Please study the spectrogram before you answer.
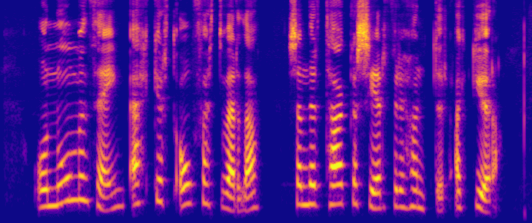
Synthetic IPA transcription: ɔɣnuːmʏnθejmɛhcɛr̥t̪oːwfɛr̥t̪vɛɾða | sɛmðɛɾ̥t̪ʰaːkasjɛɾ̥fɪɾɪɾɦœnt̪ʏɾa̰ðcœːɾa̰

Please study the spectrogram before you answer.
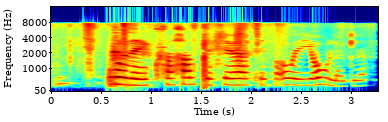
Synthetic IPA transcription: pɔːðɪkʰvaːðhalt̪ɪ̥fɛːɾaaθɪjfaːwɪðjoːwlacɪða

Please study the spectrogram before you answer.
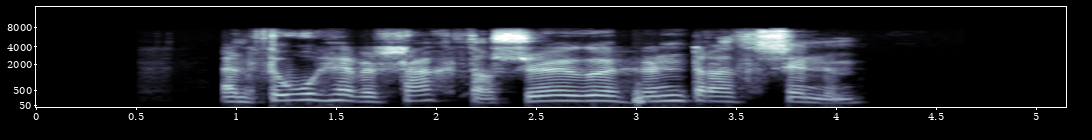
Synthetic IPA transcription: ɛnθuɦɛvʏɾ̥saxt̪awsœːɣʏhʏnt̪ɾaðsɪnːʏm

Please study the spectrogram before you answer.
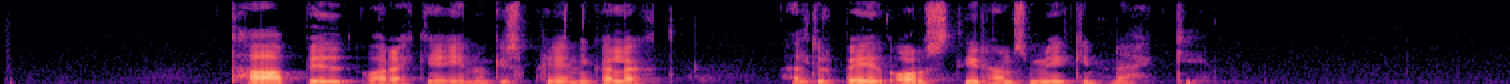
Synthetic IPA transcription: t̪ʰaːpɪðvaɾɛhcɪeːjnuŋcɪspʰɾɛːniŋkalɛxt̪ | hɛlt̪ʏɾpeːjðɔɾst̪ʰiːɾ̥hɦansmɪːcɪnn̥ɛhcɪ

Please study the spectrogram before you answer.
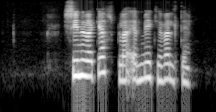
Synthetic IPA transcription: siːnɪðacɛr̥plaʔɛɾmɪːcɪvɛlt̪ɪ

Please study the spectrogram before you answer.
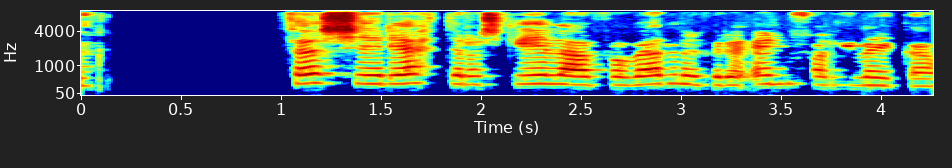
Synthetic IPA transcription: θɛsːɪɾjɛht̪ɛɾaðscɪːlaːðfawvɛɾlɪfɪɾɪɾejnfalveːjka

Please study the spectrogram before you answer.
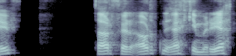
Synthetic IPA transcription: f | θaɾ̥fɛɾawɾt̪nɪɛhcɪmɛɾjɛht̪

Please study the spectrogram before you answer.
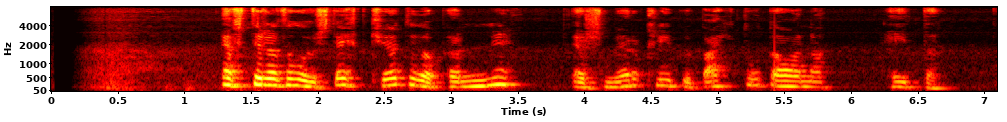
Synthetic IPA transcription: ɛft̪ɪɾaðθuɣɛɪ̥st̪ejht̪cʰœːt̪ɪðawpʰœnːɪnːɪ | ɛɾ̥smɛɾkʰliːpʏpajht̪uːt̪avanːa | heːjt̪a

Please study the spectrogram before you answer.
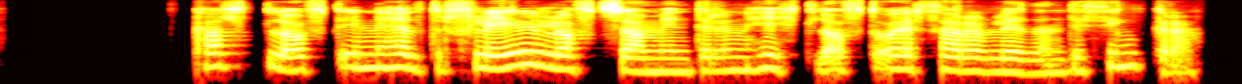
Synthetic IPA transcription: kʰal̥t̪lɔft̪ɪnːɪɦɛlt̪ʏɾ̥fleːjɾɪlɔft̪saːmɪnt̪ɪɾɛnɦɪht̪lɔ̰ft̪ɔ̰ɣɛɾ̥θaɾavleːjðant̪̬ɪθiŋkɾa̰

